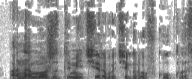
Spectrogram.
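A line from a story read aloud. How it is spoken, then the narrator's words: Calm reply. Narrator (Russian): спокойно ответил Агарин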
